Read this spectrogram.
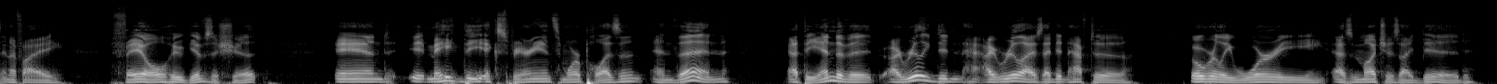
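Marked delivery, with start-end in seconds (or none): none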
